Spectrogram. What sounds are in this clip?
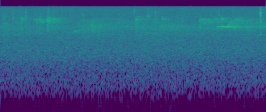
unidentified bird chip note, Pacific-slope Flycatcher call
